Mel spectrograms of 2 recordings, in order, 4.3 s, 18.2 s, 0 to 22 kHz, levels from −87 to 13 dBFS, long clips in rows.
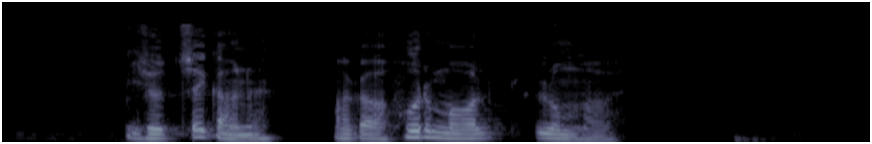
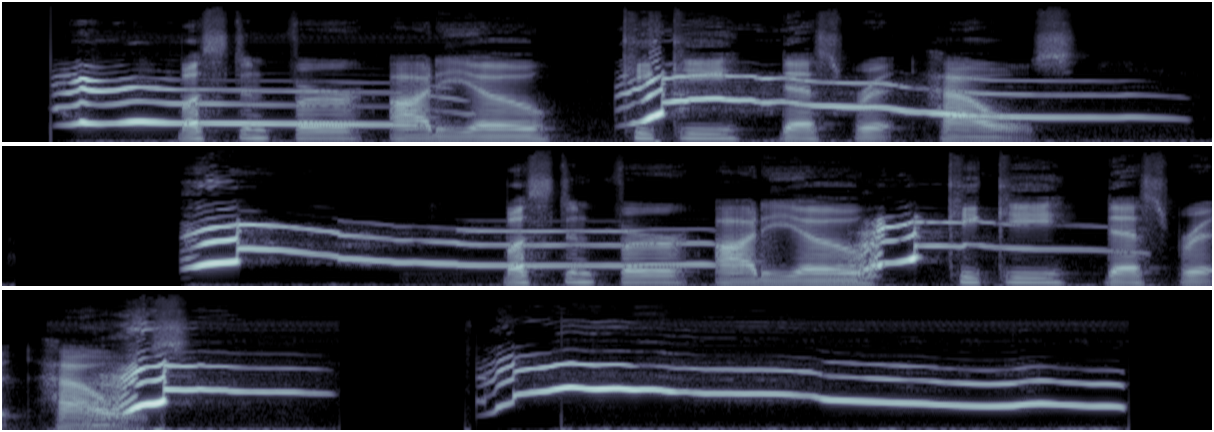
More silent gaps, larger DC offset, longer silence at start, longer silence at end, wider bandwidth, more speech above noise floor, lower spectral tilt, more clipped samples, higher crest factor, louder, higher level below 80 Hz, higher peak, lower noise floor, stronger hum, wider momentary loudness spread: second, none vs 6.12-6.63 s, 13.79-14.41 s; neither; first, 0.6 s vs 0.25 s; first, 1.25 s vs 0.45 s; second, 11.5 kHz vs 15.5 kHz; first, over 51 dB vs 20 dB; first, -7 dB/octave vs -3.5 dB/octave; neither; about the same, 18 dB vs 18 dB; second, -40 LUFS vs -18 LUFS; second, -72 dBFS vs -58 dBFS; second, -22 dBFS vs 0 dBFS; first, under -90 dBFS vs -39 dBFS; neither; second, 14 LU vs 18 LU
